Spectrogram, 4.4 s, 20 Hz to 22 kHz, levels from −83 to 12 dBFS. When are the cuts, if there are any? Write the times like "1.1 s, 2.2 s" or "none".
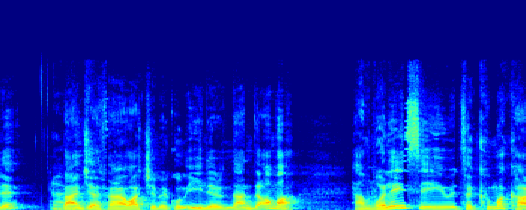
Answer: none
